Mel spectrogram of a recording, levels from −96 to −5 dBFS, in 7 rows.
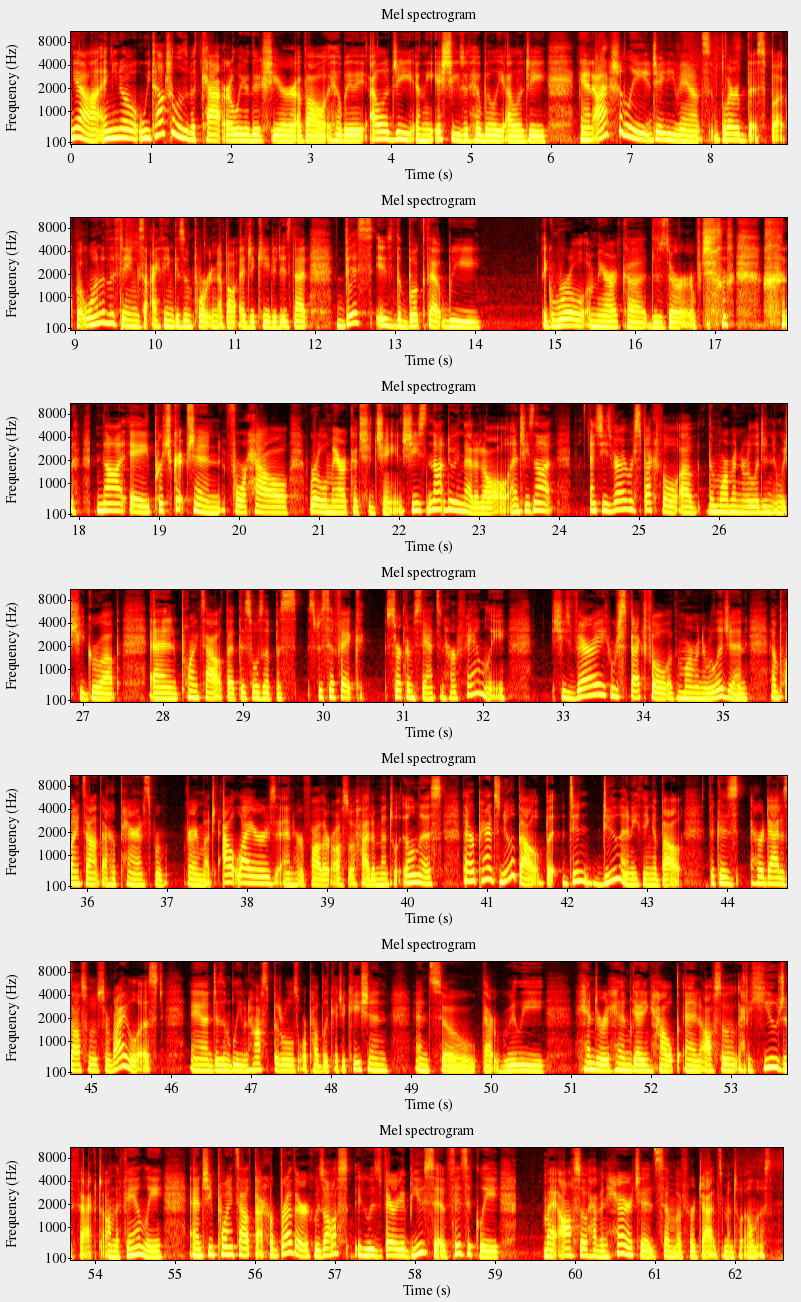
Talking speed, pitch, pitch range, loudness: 180 wpm, 185 Hz, 165-215 Hz, -20 LUFS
